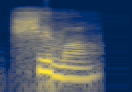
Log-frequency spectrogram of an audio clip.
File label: "shimmer", Indian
